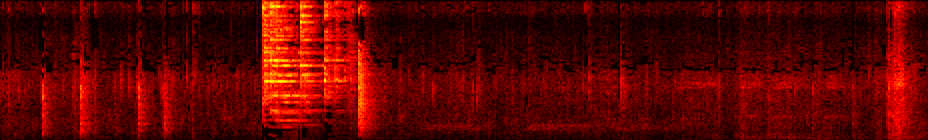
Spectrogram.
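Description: Spoon knocking and scraping against a pan while stirring a simmering crab curry: a few light clicks, then one loud harsh scrape about two seconds in.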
